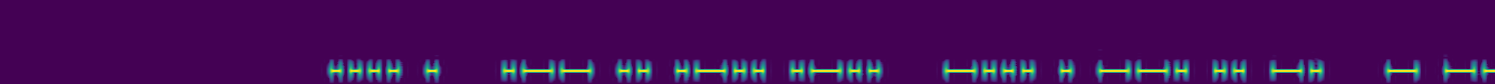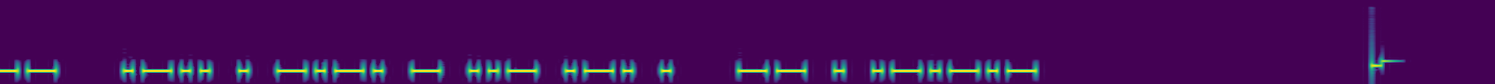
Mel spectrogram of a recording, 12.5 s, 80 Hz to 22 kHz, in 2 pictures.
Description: Morse code, heard as a keyed tone, about 30 wpm, 700 Hz. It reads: HE WILL BEGIN TO LECTURE ME.
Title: Sentences from Top 1600 Words 30wpm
